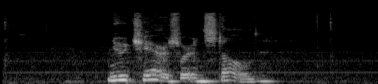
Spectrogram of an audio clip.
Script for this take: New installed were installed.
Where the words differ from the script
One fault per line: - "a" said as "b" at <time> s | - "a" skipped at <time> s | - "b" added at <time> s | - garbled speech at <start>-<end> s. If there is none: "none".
- "installed" said as "chairs" at 1.3 s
